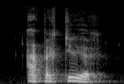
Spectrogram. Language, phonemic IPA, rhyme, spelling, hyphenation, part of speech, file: Dutch, /ˌaː.pɛrˈtyːr/, -yːr, apertuur, aper‧tuur, noun, Nl-apertuur.ogg
- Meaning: aperture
